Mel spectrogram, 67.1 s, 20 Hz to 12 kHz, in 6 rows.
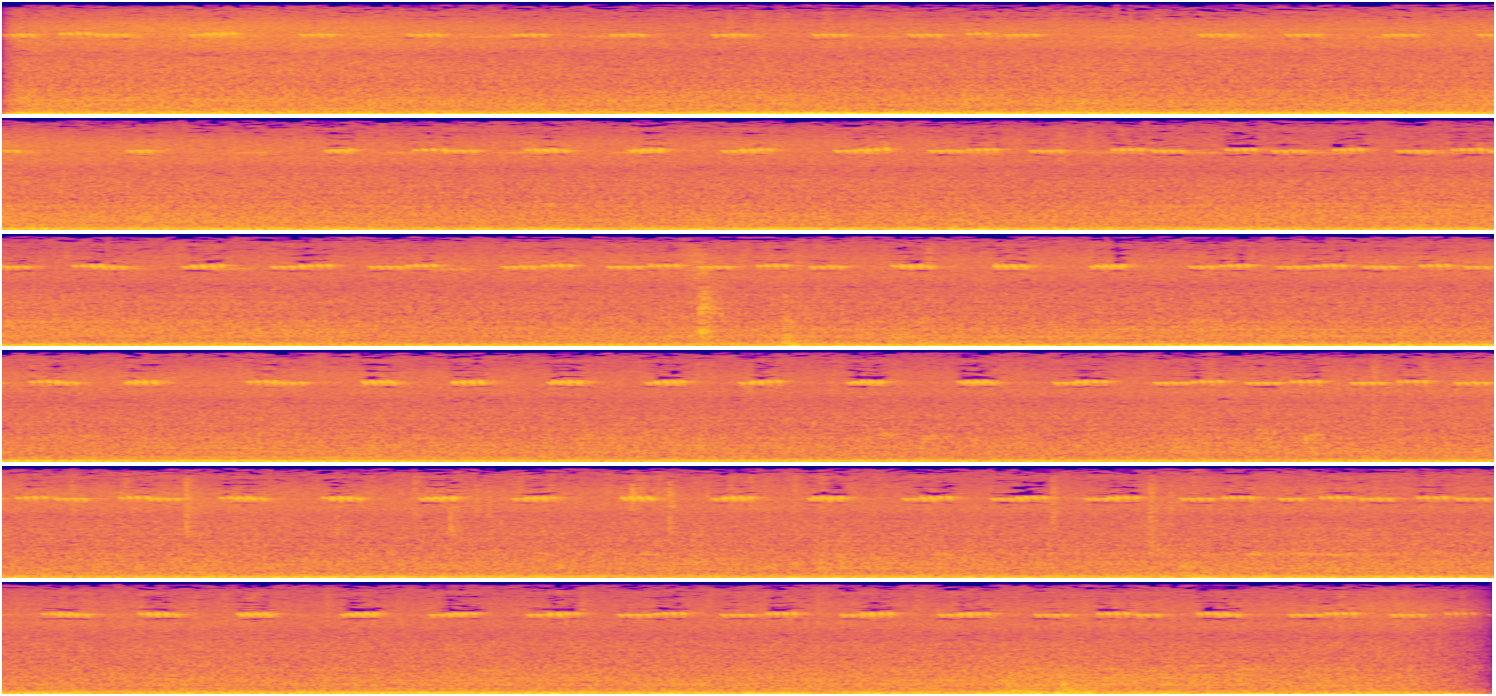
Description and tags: Here is a short recording with my new Olympus dictaphone noise at night in the countryside. Recording made in the south of France to 10:00 pm.
Noise, wind, night, countryside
